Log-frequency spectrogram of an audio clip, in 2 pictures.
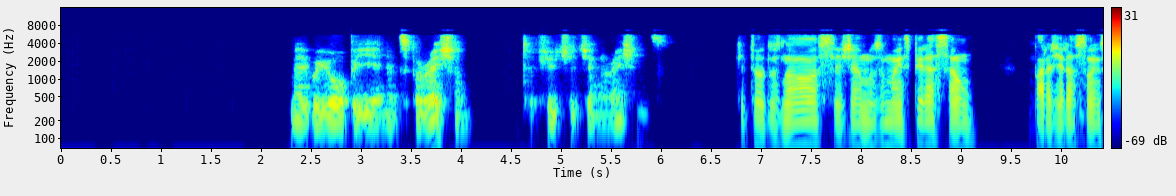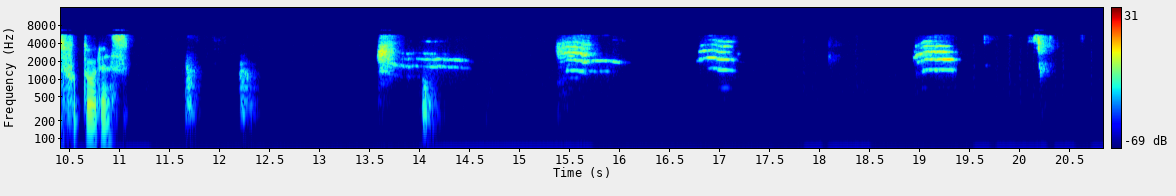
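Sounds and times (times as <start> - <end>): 
speech: 2.3 - 6.1, 6.8 - 11.2, 13.6 - 14.2
cat meowing: 15.4 - 16.1, 16.8 - 17.3, 18.9 - 19.5.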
